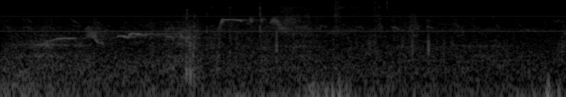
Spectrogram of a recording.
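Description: Near silence: faint outdoor ambience with a few faint, short bird chirps scattered through it.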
